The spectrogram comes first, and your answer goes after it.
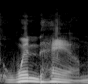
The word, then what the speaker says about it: Windham: So it's Rev Wyndham.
